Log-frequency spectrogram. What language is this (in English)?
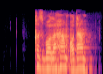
Uzbek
